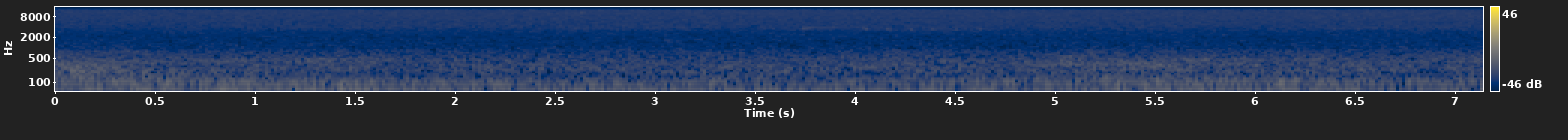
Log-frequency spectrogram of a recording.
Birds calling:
Song Sparrow (Melospiza melodia)

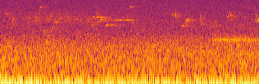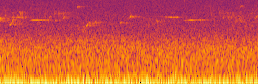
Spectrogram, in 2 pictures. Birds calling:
unidentified bird, Black-capped Chickadee (Poecile atricapillus), American Goldfinch (Spinus tristis), Gray Catbird (Dumetella carolinensis)

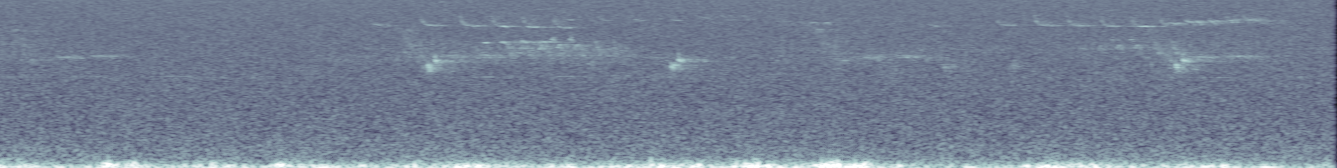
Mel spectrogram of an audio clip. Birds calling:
Western Tanager (Piranga ludoviciana), Mountain Chickadee (Poecile gambeli), Golden-crowned Kinglet (Regulus satrapa), Yellow-rumped Warbler (Setophaga coronata), Red-breasted Nuthatch (Sitta canadensis)

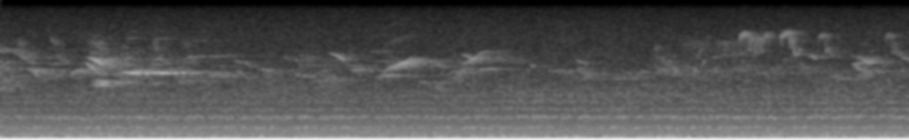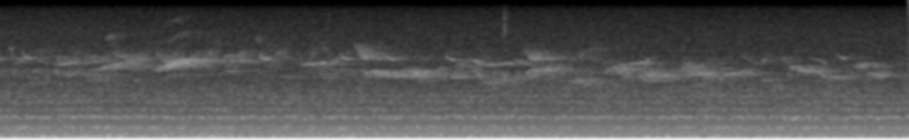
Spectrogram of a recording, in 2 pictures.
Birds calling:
Warbling White-eye (Zosterops japonicus), Iiwi (Drepanis coccinea), Red-billed Leiothrix (Leiothrix lutea)

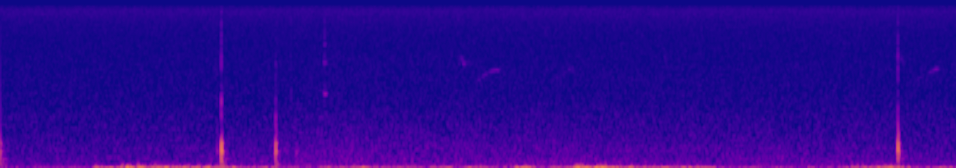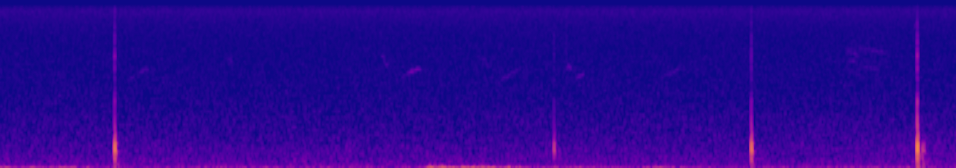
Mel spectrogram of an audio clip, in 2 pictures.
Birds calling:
Hawaii Amakihi (Chlorodrepanis virens), House Finch (Haemorhous mexicanus)

